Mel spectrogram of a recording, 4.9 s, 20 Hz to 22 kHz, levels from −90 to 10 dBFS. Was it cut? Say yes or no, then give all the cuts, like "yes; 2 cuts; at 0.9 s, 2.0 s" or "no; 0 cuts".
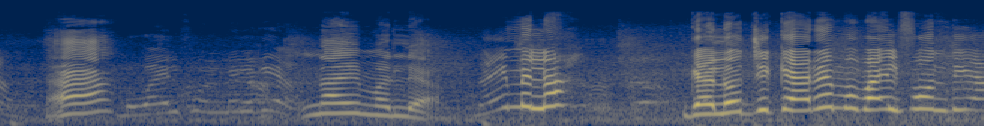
no; 0 cuts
